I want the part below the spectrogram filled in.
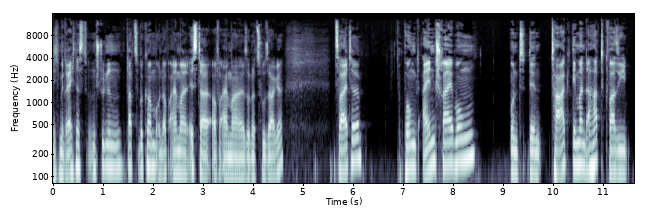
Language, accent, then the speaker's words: German; North Rhine-Westphalia, Germany; wir sind rheinische Jungs, wir kommen so aus der Kölner, Bonner Region, sind größere Städte gewohnt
